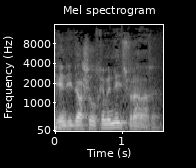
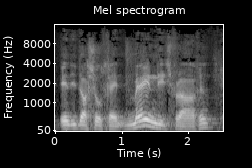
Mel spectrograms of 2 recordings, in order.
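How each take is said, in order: First: The stress falls on the word niets. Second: The stress falls on the word mij. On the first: The speaker calls it wrong. "niet op niets. Dus niet" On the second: The speaker calls it right. "want de klemtoon ligt op mij"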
